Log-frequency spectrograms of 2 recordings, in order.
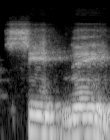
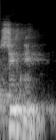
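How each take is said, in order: First: The word is said fully and slowly. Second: The word is said quickly and clipped short. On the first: This is not how Australians say it. "we don't go Sydney" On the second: This is how Australians say it. "we go Sydney"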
